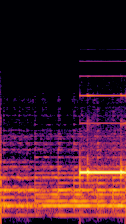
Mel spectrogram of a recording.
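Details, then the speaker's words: Acer laptop with one RAM stick: continuous steady high beep on startup as Windows loads, not in BIOS; cause not confirmed. "तो दोस्तों, हमारे पास है आज Acer का एक laptop, इसमें आ रही है स्टार्ट में बीप की आवाज़।"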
